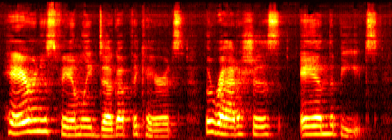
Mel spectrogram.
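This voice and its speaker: Female storybook reader, teacher type, high-pitched and expressive, big melodic swings for a young audience. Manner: expressive, deliberate phrasing for children. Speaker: teacher reading stories to pupils. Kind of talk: animated children's storybook read-aloud.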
